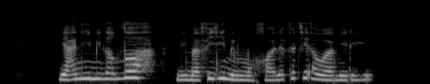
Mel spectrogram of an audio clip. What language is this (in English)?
Arabic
